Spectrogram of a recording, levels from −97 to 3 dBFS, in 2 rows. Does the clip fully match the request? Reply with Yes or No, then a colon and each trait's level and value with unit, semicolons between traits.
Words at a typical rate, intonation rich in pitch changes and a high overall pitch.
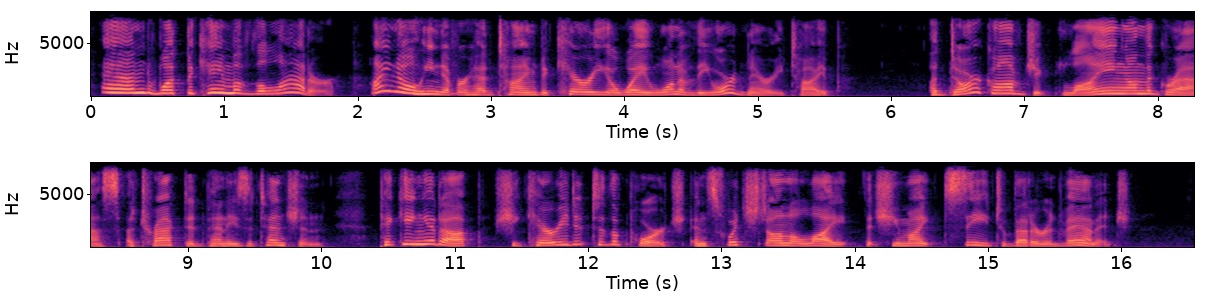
Yes: average, 185 wpm; wide, 7.3 semitones; high, 210 Hz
